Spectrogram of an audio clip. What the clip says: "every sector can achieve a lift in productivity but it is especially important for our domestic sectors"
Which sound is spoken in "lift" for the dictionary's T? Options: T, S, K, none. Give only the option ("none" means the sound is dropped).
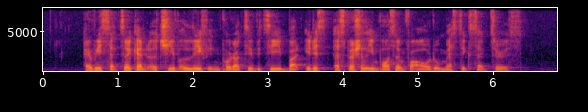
none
